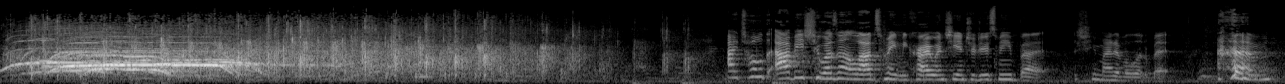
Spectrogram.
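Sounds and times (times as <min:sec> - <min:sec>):
whoops and cheering at a university event: 0:00.0 - 0:03.5
audience applause at a university event: 0:00.0 - 0:07.1
speech: 0:08.0 - 0:12.8.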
